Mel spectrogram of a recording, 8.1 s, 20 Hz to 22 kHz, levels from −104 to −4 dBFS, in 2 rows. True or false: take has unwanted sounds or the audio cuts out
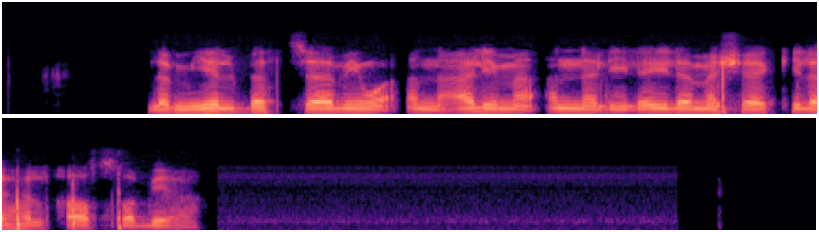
false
